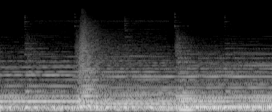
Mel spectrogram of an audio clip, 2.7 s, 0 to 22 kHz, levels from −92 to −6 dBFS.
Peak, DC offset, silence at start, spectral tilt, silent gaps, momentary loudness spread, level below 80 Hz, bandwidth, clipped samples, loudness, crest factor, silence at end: -12 dBFS; under 0.1%; 0 s; -10 dB/octave; none; 4 LU; -50 dBFS; 6.8 kHz; under 0.1%; -26 LUFS; 14 dB; 0 s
